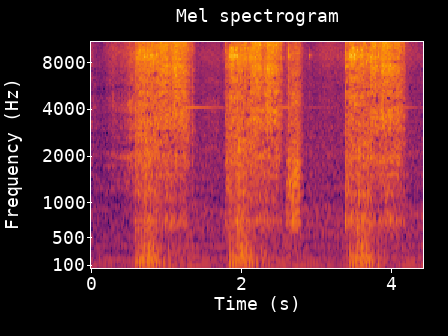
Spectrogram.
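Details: Italian-made Castor 330 Antivib (rebranded Alpina) chainsaw, bottle-fed: short revving bursts cutting back to a sputtering idle every second or so; runs only while fed fuel by hand, fuel starvation from its own supply.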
